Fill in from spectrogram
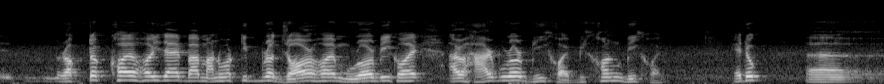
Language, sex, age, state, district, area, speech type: Assamese, male, 60+, Assam, Sonitpur, urban, spontaneous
